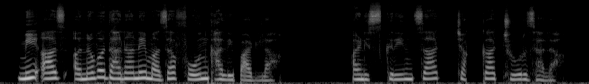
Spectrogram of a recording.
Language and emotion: Marathi, sad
